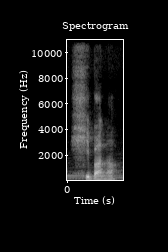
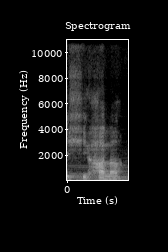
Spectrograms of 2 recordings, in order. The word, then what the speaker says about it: 火花: It should be hihana, because the first one is hanabi. But actually, if it's hana, it would sound like hihana. And I'm not really sure about Japanese learners, but for native Japanese people, hihana sounds really wrong.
